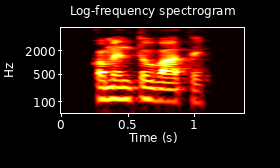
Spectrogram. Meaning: to comment (on/upon)
- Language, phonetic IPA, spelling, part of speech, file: Ukrainian, [kɔmentʊˈʋate], коментувати, verb, LL-Q8798 (ukr)-коментувати.wav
